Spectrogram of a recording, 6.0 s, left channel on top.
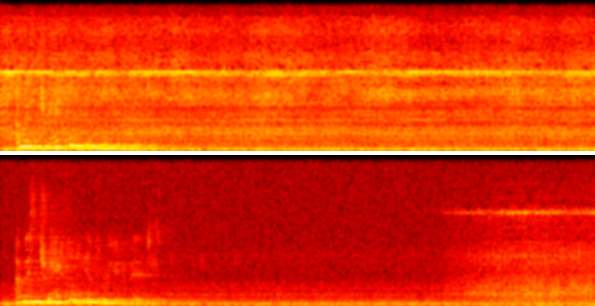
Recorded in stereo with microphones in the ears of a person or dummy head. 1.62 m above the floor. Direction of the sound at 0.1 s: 30° left (ahead or behind).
